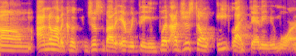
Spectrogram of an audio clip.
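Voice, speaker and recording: A woman speaks at a fairly quick pace with a slight Texas accent. Her pitch is fairly high, with ordinary variation. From Texas, Corsicana. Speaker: TV personality and entrepreneur. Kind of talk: interview.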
